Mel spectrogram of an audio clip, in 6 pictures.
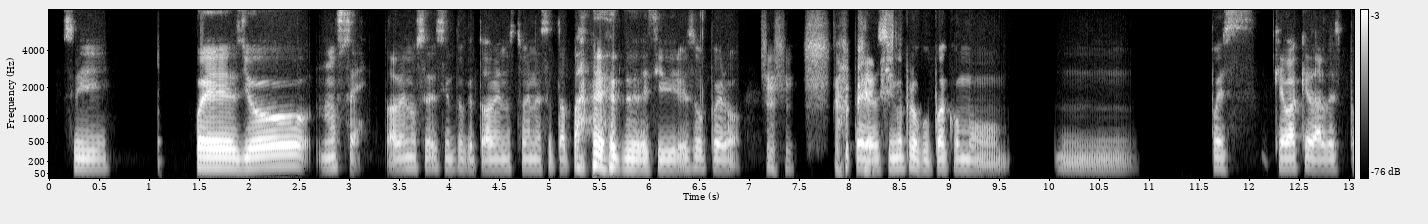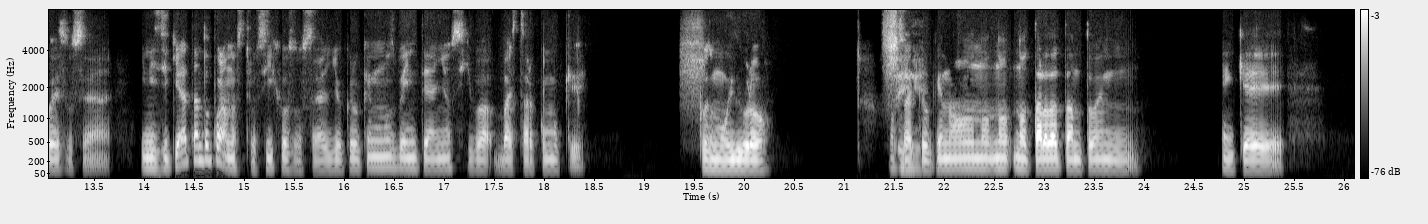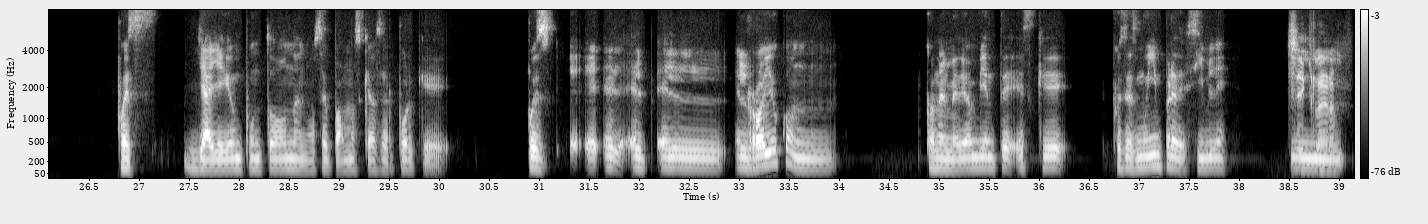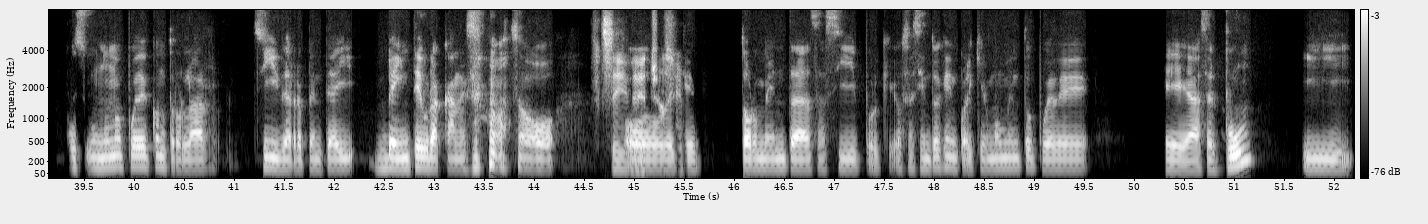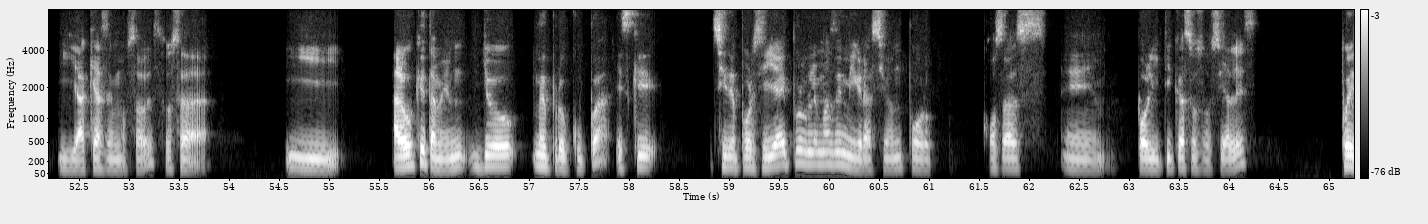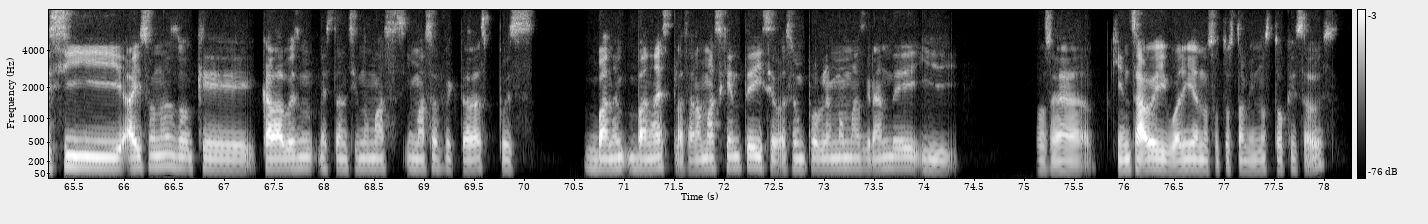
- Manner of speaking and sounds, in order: other background noise; tapping; laughing while speaking: "etapa de"; chuckle; laughing while speaking: "Okey"; chuckle
- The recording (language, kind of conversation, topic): Spanish, unstructured, ¿Por qué crees que es importante cuidar el medio ambiente?
- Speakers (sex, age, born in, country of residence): male, 25-29, Mexico, Mexico; male, 35-39, Mexico, Mexico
